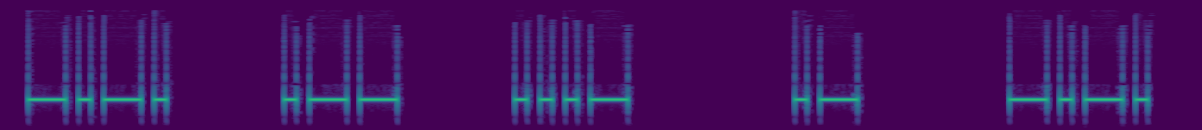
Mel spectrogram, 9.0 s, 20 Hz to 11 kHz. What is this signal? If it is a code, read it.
Morse code, heard as a keyed tone, about 13 wpm, spaced as for 6 wpm, 800 Hz. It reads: CWVAC
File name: LEZIONI / 5 LBVC / 5 LBVC ws 12wpm 3159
